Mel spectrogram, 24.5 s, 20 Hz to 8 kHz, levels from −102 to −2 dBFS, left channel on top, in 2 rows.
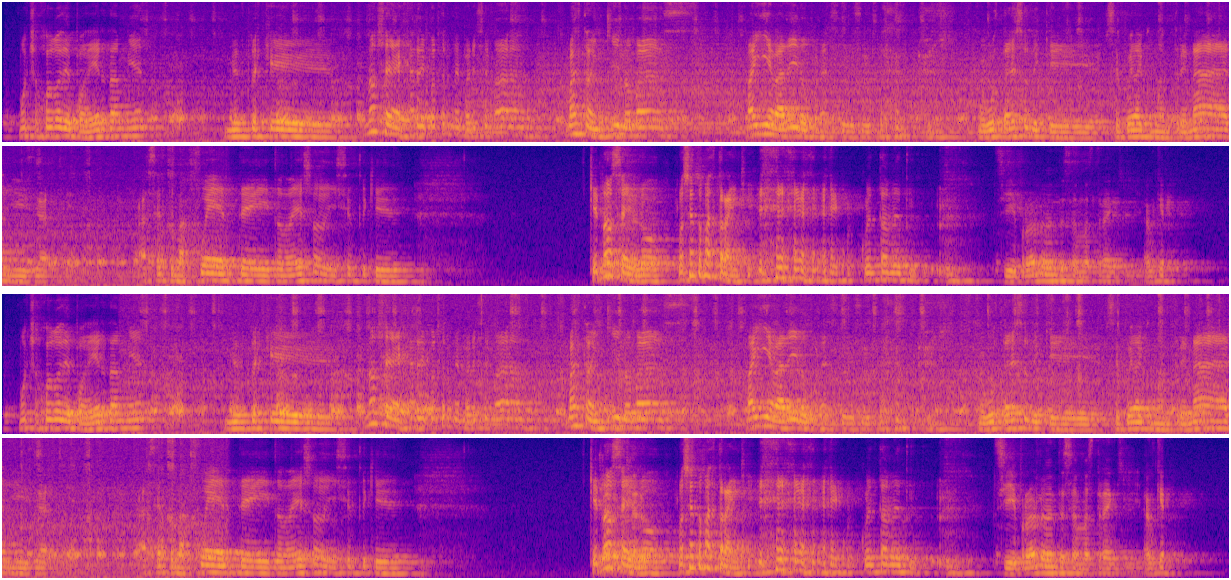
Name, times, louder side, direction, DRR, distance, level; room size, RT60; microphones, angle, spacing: voice 1, 0.2-1.5 2.2-5.3 5.6-6.9 7.4-16.6 18.1-21.9, equal, ahead, 3.1 m, -29 dB
sound 1, 1.1-14.5, right 3 dB, 40° right, 1.4 m, -37 dB
sound 2, 4.1-16.3, left 2 dB, 25° left, 3.3 m, -43 dB
voice 2, 18.2-18.8 22.2-23.9, right 2 dB, 60° right, 2.4 m, -31 dB
28.5 x 20.0 x 9.9 m
head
